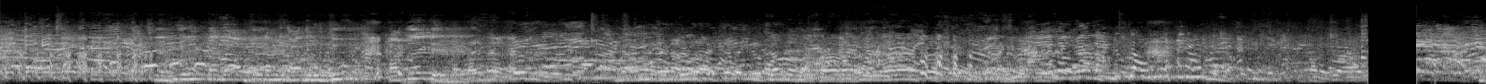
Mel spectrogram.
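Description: Men talk loudly and laugh close by.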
